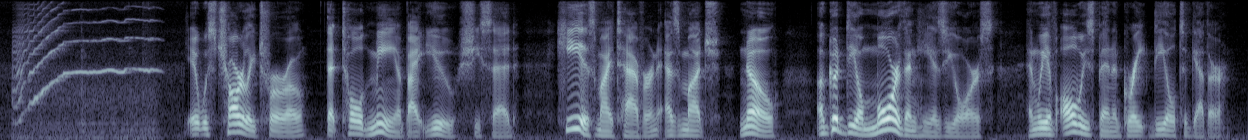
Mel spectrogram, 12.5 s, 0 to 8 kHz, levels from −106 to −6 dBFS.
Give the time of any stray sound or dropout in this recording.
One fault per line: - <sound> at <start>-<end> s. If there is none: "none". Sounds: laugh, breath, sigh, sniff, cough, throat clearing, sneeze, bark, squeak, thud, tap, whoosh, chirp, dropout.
- squeak at 0.1-1.7 s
